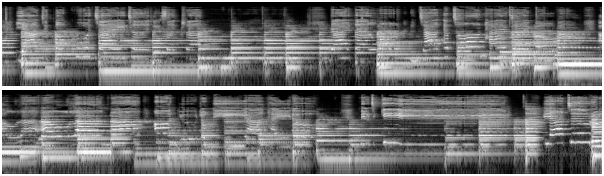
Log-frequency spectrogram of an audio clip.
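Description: Electronic keyboard playing a song: sustained chords over low bass notes that change every second or two, with a melody above. A woman's voice sings softly along at times.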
